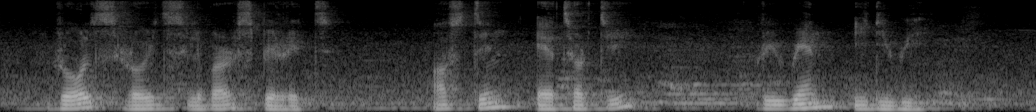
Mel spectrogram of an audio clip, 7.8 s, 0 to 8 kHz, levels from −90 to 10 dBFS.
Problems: background sounds at intervals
